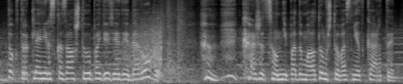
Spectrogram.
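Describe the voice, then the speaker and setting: An actress playing a confident, friendly young resistance woman in a video game, brisk, wry and conversational. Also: mid-range voice, steady tone, noisy background, natural voice. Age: young adult.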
